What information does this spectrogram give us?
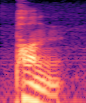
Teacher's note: We might hear it said as pun, removing the s. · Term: consonant deletion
